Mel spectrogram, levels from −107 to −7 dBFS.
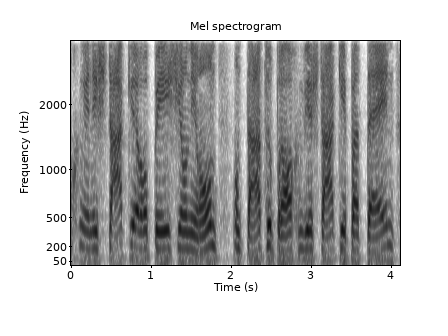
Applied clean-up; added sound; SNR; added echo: neural mask model RNNoise.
